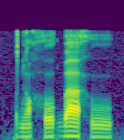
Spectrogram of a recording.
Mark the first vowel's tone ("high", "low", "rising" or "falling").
low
